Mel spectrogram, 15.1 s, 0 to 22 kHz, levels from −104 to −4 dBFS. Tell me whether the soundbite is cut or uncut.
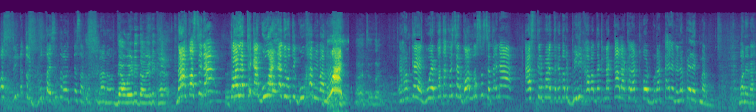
uncut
